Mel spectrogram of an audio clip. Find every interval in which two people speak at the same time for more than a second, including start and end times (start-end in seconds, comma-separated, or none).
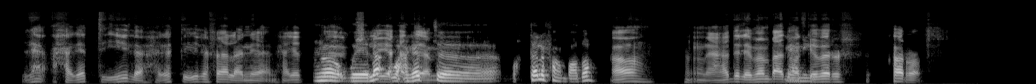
3.1-4.6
